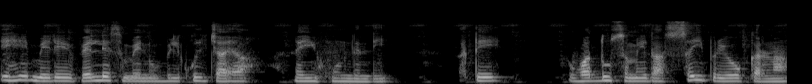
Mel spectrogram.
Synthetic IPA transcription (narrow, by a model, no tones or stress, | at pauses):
ɪɦmeːɾeːʋɛːlːeːsəmẽːnũːbɪlkʊlt͡ʃaːjaːnəĩːhʊːɳd̪ɪnd̪iː | ət̪eː | ʋad̪uːsəmẽːd̪aːsəiːpɾəjoːɡ̚kəɾnaː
